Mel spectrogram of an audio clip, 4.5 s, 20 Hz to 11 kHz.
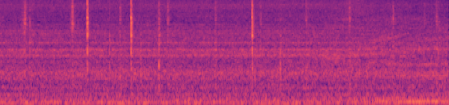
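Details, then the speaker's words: HCalory TB2 Toolbox 2 diesel heater on first run after power raised via remote, output not much warmer yet: steady low rumble with soft airy intake suction and faint light ticks, no surging or popping; running normally. "I can hear the air sucking in."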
